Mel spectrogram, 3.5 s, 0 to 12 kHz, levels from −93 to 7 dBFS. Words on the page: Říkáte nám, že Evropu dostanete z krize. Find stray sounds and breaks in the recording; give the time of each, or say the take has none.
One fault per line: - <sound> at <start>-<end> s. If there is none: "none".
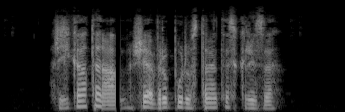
- dropout at 1.2-1.2 s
